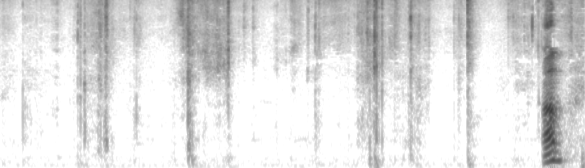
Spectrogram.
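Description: Faint light taps and rustles of Uno Flip playing cards being handled and laid down on carpet, a few scattered through the stretch.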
